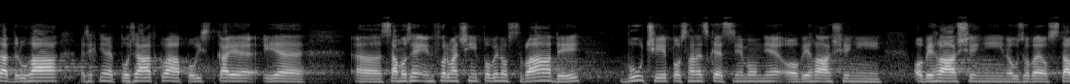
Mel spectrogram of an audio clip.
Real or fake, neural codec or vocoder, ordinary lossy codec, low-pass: real; none; Opus, 24 kbps; 7.2 kHz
